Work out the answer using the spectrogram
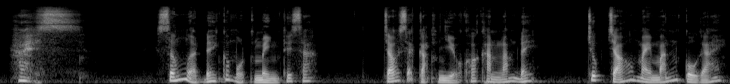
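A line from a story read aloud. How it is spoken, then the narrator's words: Old woman sighing softly. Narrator (Vietnamese): Bà bán hàng khẽ thở dài mà nói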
